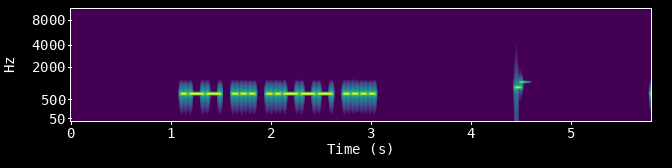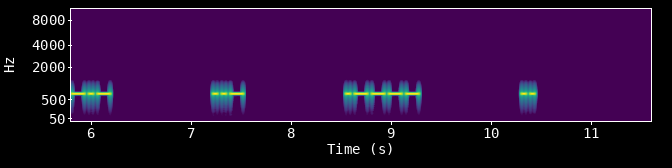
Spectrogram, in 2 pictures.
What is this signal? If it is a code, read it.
Morse code, heard as a keyed tone, about 28 wpm, spaced as for 12 wpm, 700 Hz. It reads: WS2H KU1I
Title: USA Call Signs - 4 Characters - 8x Character Spacing - 28wpm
